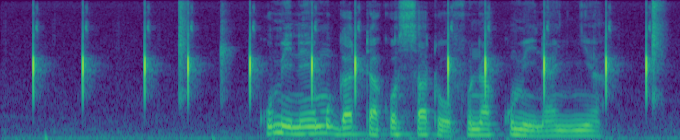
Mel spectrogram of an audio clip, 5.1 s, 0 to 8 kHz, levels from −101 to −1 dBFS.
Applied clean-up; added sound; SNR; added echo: none; Telephone / Typing; -4 dB; none.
